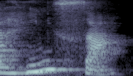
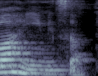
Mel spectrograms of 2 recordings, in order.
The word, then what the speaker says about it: ahimsa: E aí, quando a gente pensa em ahimsa, em não violência, na verdade a pronúncia eu acredito que é ahimsa. Aí, brasileiro, né, a gente acaba falando ahimsa.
